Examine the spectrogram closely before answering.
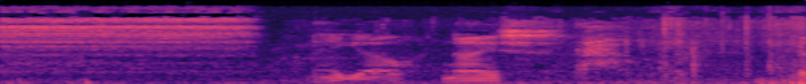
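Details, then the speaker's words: Pacific Palisades fire, Los Angeles: steady high hiss of gas escaping from a broken gas valve at a burned house before voices cut in. "he says he's been to dozens of these today and you can actually hear the gas hissing out of the broken valves"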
